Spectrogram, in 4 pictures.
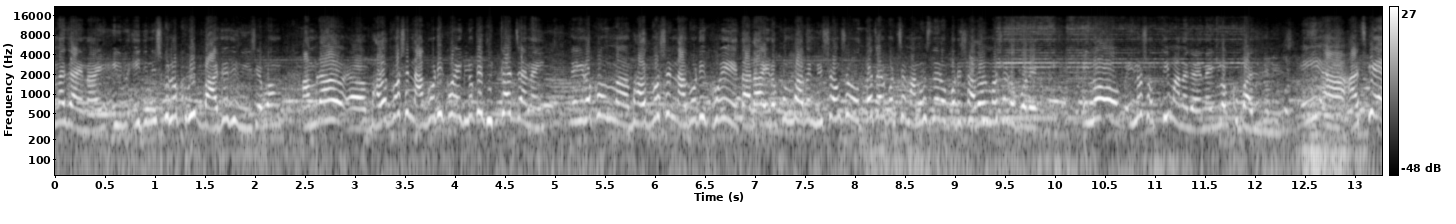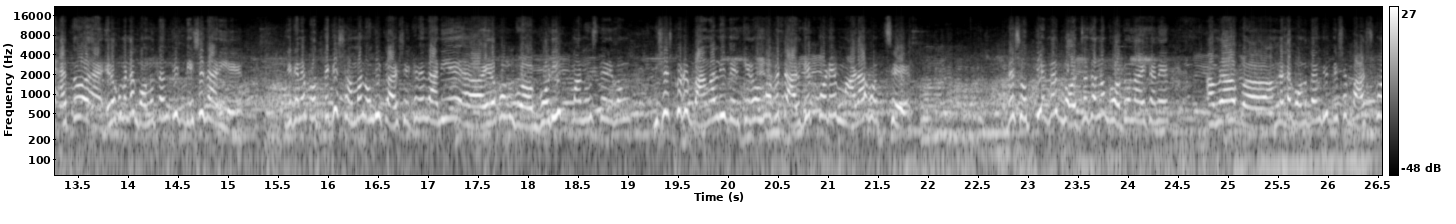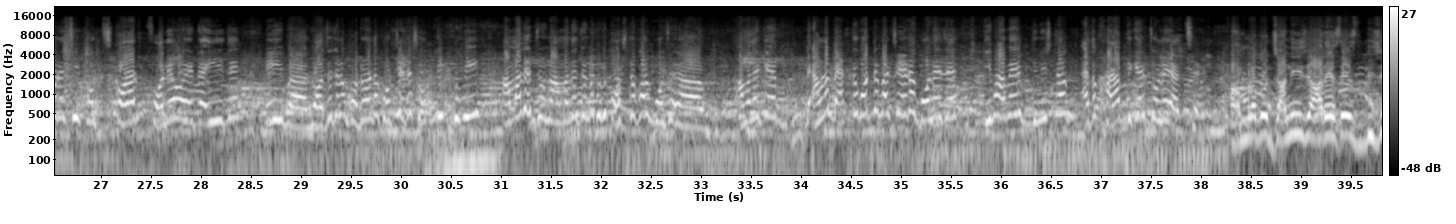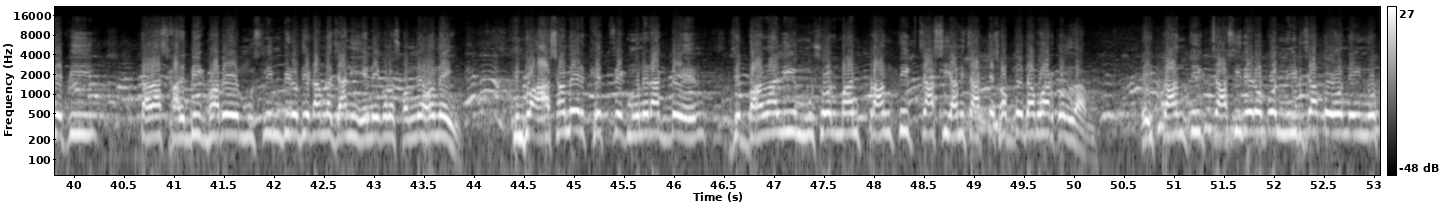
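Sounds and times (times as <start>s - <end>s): woman speaking: 0.0s - 21.8s, 22.8s - 38.1s
woman talking: 0.0s - 21.8s, 22.8s - 38.1s
street crowd chatter: 0.0s - 53.0s.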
